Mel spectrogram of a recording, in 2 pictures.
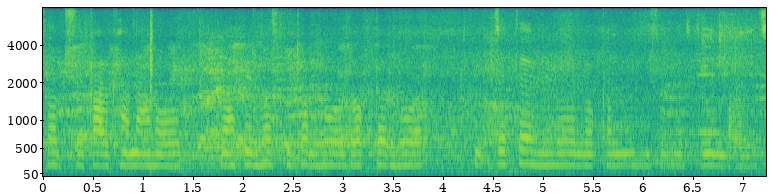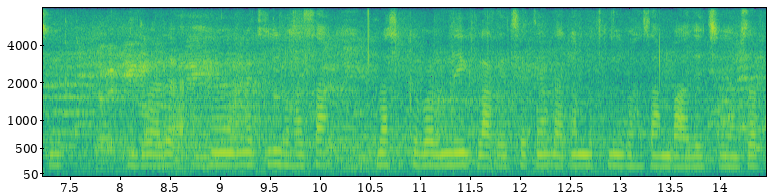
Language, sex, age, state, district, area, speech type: Maithili, female, 45-60, Bihar, Purnia, rural, spontaneous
